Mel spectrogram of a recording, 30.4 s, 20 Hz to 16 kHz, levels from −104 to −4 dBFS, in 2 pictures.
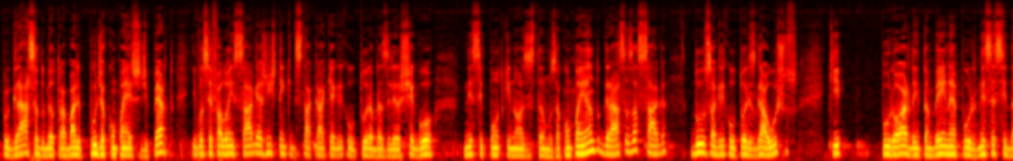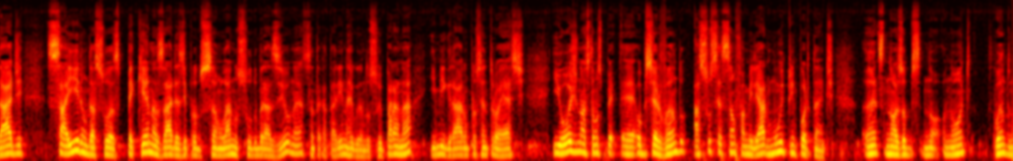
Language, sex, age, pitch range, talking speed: Portuguese, male, 40-59, 120-140 Hz, 170 wpm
